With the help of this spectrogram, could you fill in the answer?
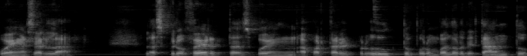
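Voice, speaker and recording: A man speaks with a Costa Rican accent. His pace is moderate. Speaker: woodworking podcast host. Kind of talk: podcast tutorial. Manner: casual, with fillers.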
